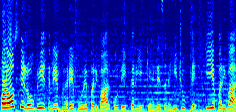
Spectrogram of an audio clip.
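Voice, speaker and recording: A woman with a high voice speaks at a moderate pace, her pitch swinging very widely, with music playing in the background. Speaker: news reporter. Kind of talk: TV news report narration.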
